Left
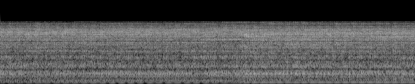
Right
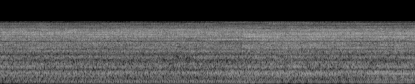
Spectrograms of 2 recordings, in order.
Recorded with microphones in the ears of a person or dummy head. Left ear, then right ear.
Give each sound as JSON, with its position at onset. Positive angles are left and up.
{"t": 0.0, "sound": "an engine running", "side_deg": 35, "distance_m": 1.5}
